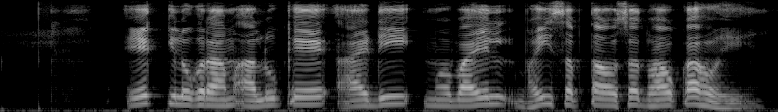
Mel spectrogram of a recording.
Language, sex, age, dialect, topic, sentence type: Chhattisgarhi, female, 46-50, Eastern, agriculture, question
